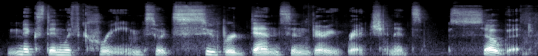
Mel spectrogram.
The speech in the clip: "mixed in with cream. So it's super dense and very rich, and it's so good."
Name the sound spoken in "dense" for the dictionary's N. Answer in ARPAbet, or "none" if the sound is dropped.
N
